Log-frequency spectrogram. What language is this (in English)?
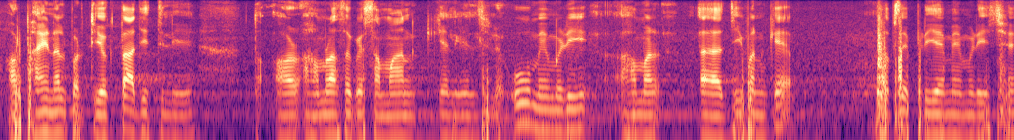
Maithili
